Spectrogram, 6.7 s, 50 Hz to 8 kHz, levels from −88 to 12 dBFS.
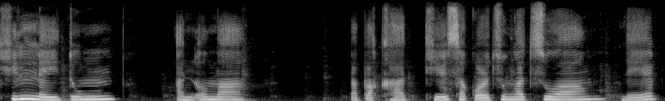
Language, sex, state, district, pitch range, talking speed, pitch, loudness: Mizo, female, Mizoram, Aizawl, 185-215 Hz, 110 wpm, 205 Hz, -15 LUFS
